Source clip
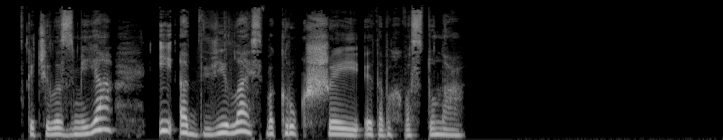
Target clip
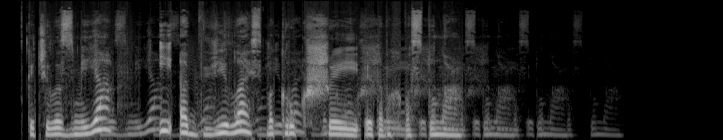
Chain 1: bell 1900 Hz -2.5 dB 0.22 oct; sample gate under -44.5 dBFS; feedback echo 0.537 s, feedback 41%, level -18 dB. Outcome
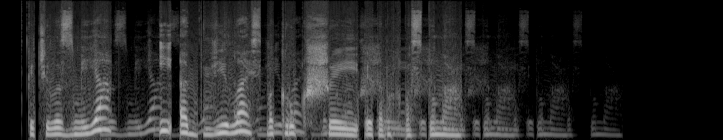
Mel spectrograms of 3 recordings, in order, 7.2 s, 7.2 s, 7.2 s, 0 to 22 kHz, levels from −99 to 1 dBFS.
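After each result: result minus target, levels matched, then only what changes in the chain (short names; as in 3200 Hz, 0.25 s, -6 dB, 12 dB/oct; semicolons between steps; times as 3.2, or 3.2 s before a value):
sample gate: distortion +8 dB; 2000 Hz band +2.5 dB
change: sample gate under -52 dBFS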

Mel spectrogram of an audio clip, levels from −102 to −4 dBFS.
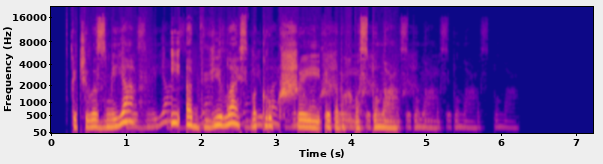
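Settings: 2000 Hz band +2.5 dB
change: bell 1900 Hz -14 dB 0.22 oct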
